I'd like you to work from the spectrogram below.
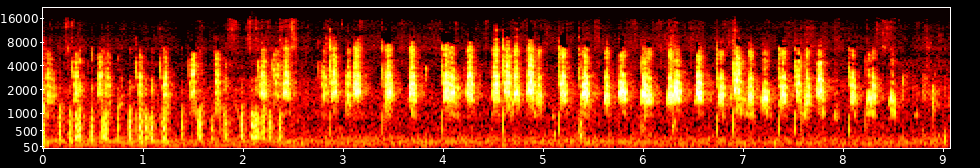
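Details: Mallard ducks feeding in a park on an autumn day give rapid, short nasal quacks, at first a dense clatter of clicks and quacks, then louder evenly spaced quacks roughly several per second.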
